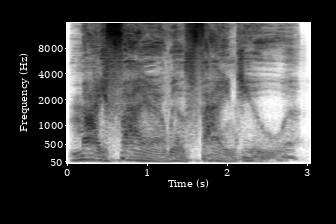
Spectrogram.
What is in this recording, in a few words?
chatter neutral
